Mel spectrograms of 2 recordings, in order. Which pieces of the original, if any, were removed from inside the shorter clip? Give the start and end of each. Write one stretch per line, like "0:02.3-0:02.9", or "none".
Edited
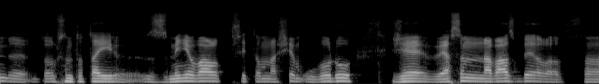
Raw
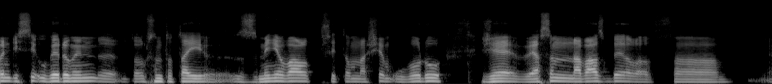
none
